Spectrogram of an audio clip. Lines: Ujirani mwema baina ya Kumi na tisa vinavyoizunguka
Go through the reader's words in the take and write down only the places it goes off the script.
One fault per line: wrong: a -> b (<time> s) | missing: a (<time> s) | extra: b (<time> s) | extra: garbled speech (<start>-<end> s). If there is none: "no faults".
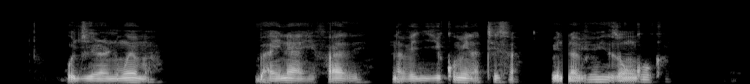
extra: hifadhi na vijiji (3.0 s)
